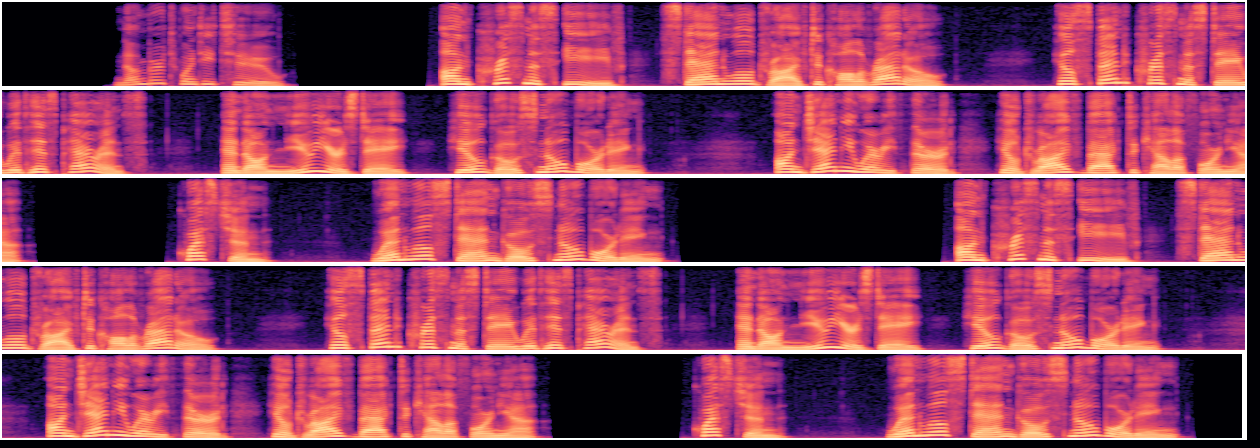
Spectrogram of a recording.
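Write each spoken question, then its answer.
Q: When will Stan go snowboarding?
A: On New Year's Day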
